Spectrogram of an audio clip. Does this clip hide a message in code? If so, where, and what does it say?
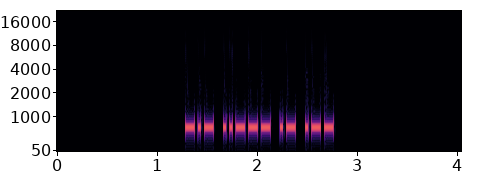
Yes: Morse code from 1.3 to 2.8 s, heard as a keyed tone, about 37 wpm, 700 Hz. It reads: K2AW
